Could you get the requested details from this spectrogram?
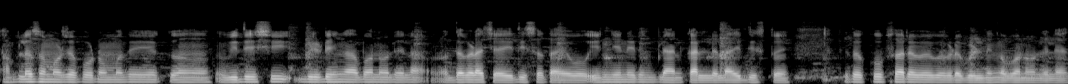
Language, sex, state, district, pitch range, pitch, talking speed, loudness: Marathi, male, Maharashtra, Dhule, 100-115 Hz, 110 Hz, 140 wpm, -20 LUFS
